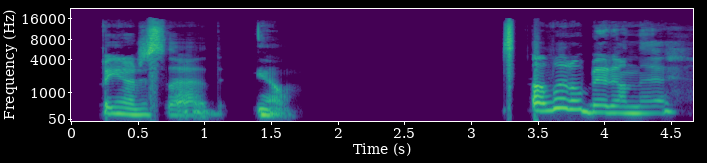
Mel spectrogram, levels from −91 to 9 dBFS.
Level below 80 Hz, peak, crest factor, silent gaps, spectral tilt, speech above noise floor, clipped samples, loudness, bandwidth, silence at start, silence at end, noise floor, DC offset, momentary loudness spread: -62 dBFS; -2 dBFS; 20 dB; 1.19-1.37 s, 1.75-3.22 s; -3 dB/octave; over 69 dB; under 0.1%; -19 LUFS; 16 kHz; 0.25 s; 0.1 s; under -90 dBFS; under 0.1%; 12 LU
